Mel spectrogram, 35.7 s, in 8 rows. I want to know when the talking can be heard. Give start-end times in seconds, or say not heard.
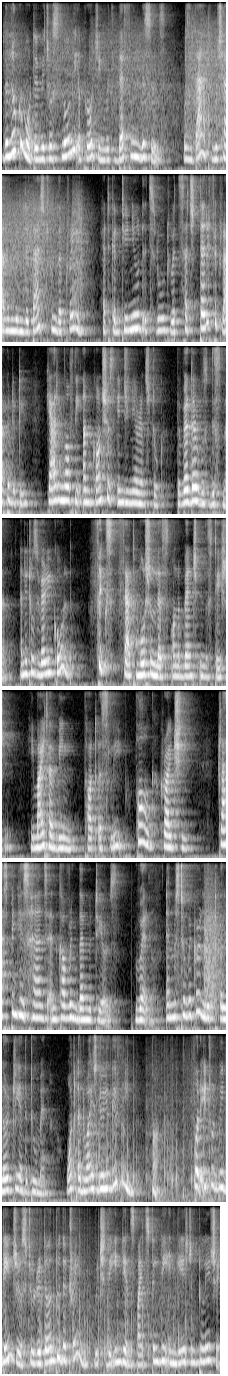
0.0-30.1, 30.7-35.6.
